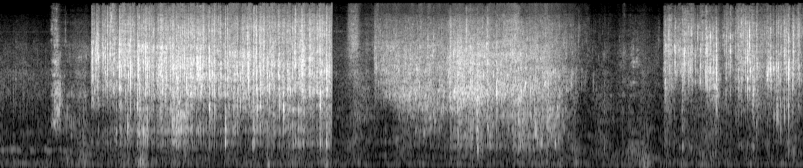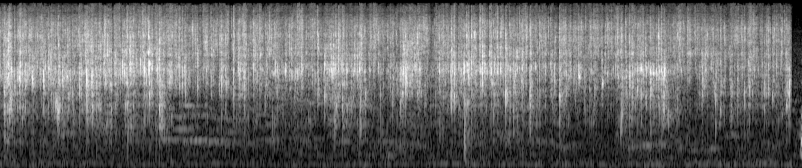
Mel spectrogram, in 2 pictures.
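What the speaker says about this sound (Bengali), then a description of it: "এবারে মাংসটাকে আমি পরিষ্কার করে ধুয়ে নেব।" Pieces of country chicken are washed under running water, a close splashing and trickling flow that comes in bursts with short gaps, loud and busy with no voices.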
